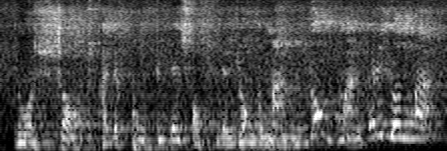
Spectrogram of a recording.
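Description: Speaking at a moderate pace, a man is heard with audible room echo and light background noise. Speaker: preacher. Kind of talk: sermon. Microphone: handheld.

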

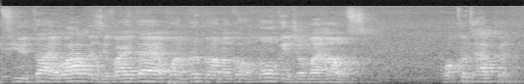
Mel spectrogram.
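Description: Through audible room echo and light background noise, a man talks at a very fast pace. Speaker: Islamic teacher. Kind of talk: religious lecture. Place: hall. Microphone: podium.

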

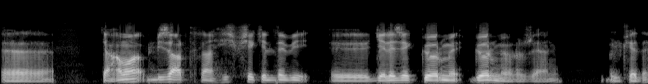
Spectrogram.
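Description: A man speaks at a moderate pace with ordinary pitch variation and long, frequent pauses, the sound dry and close with no echo. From Central Anatolia. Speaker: civil servant. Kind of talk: casual chat. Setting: voice chat. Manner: halting.

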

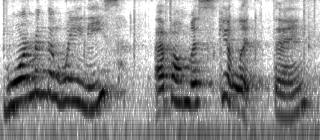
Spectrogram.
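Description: A woman speaks with a Southern US accent in a high voice, her pitch swinging very widely. Audible echo from the room surrounds her. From Polk County, Georgia. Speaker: home cook, cooking channel host. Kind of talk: live cooking tutorial talk. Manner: casual, folksy. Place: kitchen. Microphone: camera far.

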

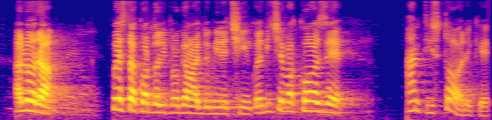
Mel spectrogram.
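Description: Against a quiet background, a man speaks in a Sicilian accent. His tone is animated and his pitch is high. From Sicily, Palermo; Sicily. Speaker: regional politician. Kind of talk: political speech in assembly. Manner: animated, forceful. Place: hall. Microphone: podium.

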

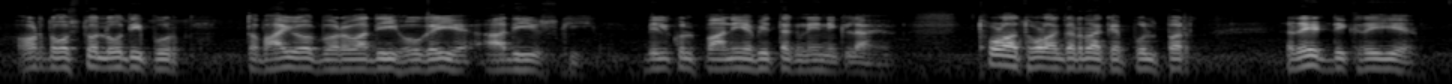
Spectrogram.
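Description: With fairly even intonation, the speech unfolds at a fairly slow pace. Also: man. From Uttar Pradesh, India. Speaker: YouTube vlogger. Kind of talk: vlog monologue. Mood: earnest, insistent. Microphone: phone near.

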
